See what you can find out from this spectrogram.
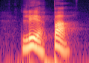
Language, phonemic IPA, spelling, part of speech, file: Swedish, /løːpa/, löpa, verb, Sv-löpa.ogg
- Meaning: 1. to run along, stretch 2. to run, to move quickly forward, for a long distance 3. to run free, run off; manage not to be caught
